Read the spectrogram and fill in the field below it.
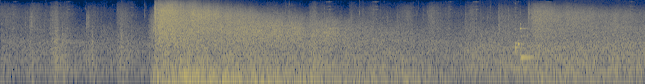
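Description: Light footsteps patter quickly over rock and grass.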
